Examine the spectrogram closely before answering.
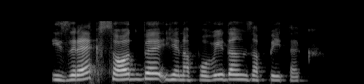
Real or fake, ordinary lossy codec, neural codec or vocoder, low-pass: fake; none; codec, 16 kHz, 8 kbps, FunCodec, trained on Chinese and English, 25 frames a second; none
